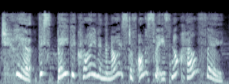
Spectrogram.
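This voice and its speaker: An actress playing a blunt, sceptical, practical friend, frank and questioning, in naturalistic radio drama. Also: female voice, very high voice, big pitch swings, unhurried, fairly bright tone, faint music behind, exaggerated voice. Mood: exasperated.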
